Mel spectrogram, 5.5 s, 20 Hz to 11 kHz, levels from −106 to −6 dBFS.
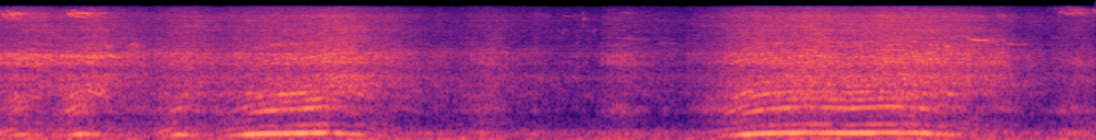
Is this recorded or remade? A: recorded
